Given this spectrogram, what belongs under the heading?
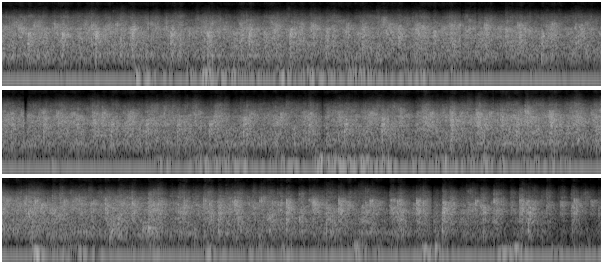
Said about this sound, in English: …, let's give him a nice hand. Don't never stop your applause because he needs it. Come on.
